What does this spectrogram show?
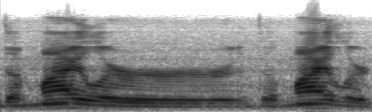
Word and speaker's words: Myler: Says howdy from the Myler tribe. See, I was calling him Miller. It's not Miller. It's Myler, I think.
